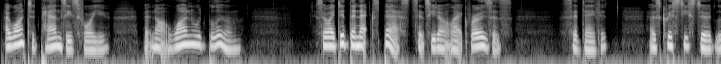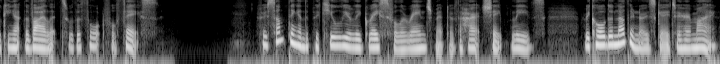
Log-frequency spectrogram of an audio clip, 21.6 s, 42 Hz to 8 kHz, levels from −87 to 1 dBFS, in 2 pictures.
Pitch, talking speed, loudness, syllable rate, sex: 170 Hz, 145 wpm, -20 LUFS, 4.9 syllables/s, female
